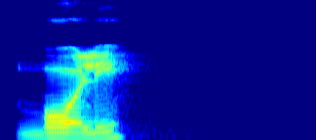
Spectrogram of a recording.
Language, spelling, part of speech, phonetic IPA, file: Russian, боли, noun, [ˈbolʲɪ], Ru-боли.ogg
- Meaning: inflection of боль (bolʹ): 1. genitive/dative/prepositional singular 2. nominative/accusative plural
